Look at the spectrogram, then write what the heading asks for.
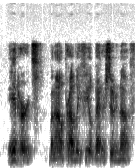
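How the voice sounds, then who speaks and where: A man puts on a character voice. It sounds raspy and moves at a fairly quick pace. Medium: read story.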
